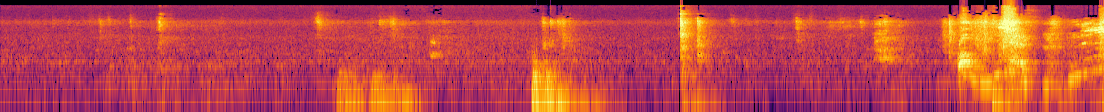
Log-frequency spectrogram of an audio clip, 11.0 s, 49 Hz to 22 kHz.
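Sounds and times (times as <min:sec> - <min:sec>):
door thuds: 0:05.3 - 0:06.2.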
